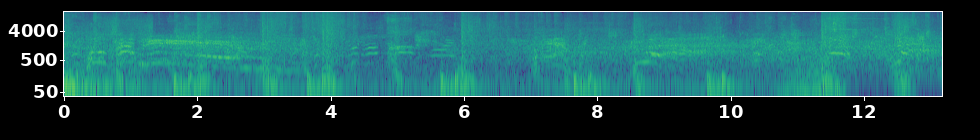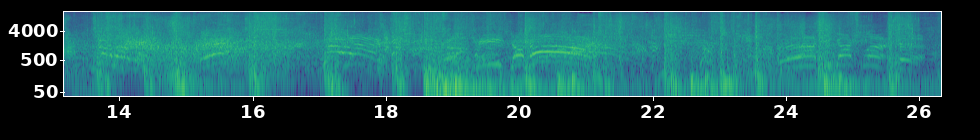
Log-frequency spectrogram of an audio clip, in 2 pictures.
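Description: Creatures screech and shriek in a frantic horde.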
